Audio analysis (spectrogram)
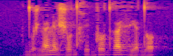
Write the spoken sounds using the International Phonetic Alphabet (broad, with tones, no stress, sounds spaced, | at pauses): d̪ u˨ ʒ ɳ ɛ˦ ɳ i˨ ʒ u˨˦ d x i˨ ɡ l u˦ d ð œ˦ vʲ œ˨˦ d ʊ˦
